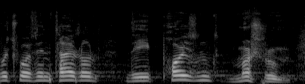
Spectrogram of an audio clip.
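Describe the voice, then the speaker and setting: Talking at a fairly slow pace, a man with a German accent and a high voice shows ordinary pitch variation. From Germany (Berlin). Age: 90s. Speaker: Holocaust survivor speaker. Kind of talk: testimony. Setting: lecture hall with audience. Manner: halting, many hesitations.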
